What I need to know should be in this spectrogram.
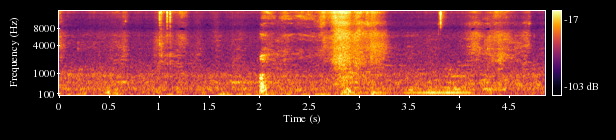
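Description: Clothing rustles and bumps close to the microphone as it is handled.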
